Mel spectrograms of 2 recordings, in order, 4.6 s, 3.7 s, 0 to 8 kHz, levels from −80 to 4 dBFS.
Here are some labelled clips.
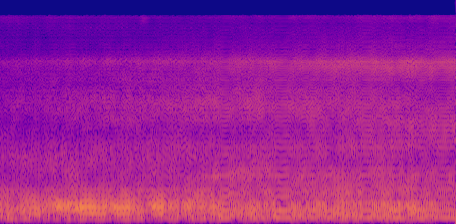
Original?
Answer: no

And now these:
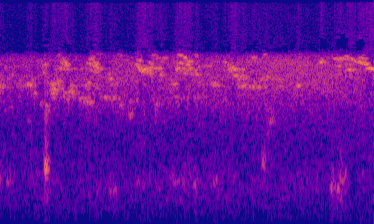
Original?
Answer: yes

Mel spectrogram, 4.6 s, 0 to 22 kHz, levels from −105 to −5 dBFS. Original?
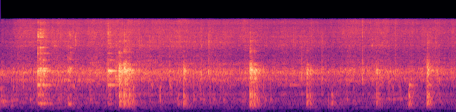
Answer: yes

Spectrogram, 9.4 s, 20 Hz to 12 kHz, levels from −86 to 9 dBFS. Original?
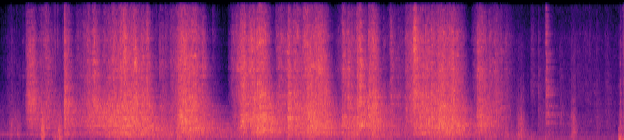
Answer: yes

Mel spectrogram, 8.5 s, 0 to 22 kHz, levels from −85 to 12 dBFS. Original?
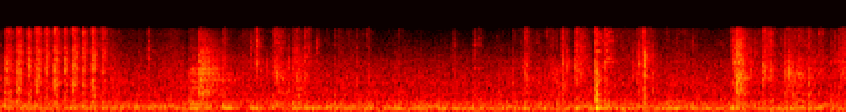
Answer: yes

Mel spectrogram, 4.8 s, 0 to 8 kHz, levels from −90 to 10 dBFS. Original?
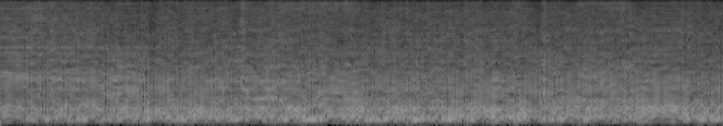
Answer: no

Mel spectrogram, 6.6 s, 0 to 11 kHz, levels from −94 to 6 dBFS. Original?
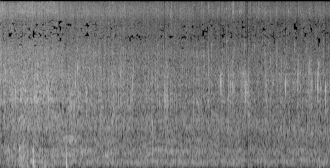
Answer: yes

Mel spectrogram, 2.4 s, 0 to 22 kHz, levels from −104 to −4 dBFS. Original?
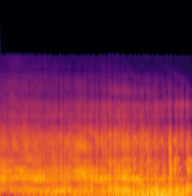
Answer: no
